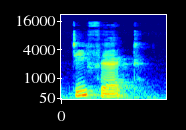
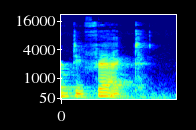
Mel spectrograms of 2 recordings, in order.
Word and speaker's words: defect: If you said defect or defect, I guess defect or defect, you got the right answer. It's both spelled the same way, but it's just how you put the stress on which syllable.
